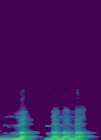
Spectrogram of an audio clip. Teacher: bilabial both lips moving together to make the M sound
